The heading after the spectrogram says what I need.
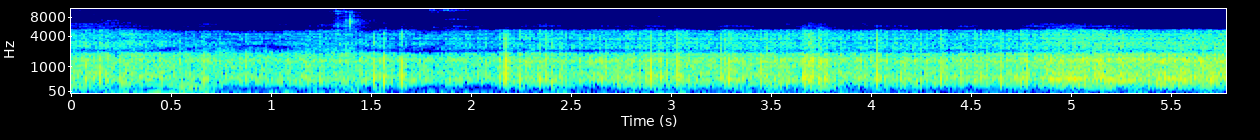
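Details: Panasonic RF-973 portable radio on an evening AM/medium-wave scan at the bottom of the band in bass mode: a steady hiss with sharp irregular crackles a few times a second, lightning static from a distant storm.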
